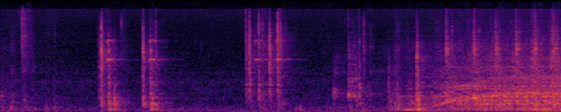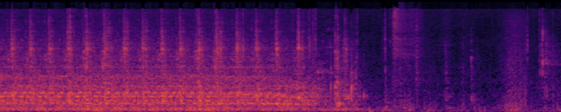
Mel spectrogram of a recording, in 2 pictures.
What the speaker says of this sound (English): I'm going to take this first pin out, and I'm going to start sewing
